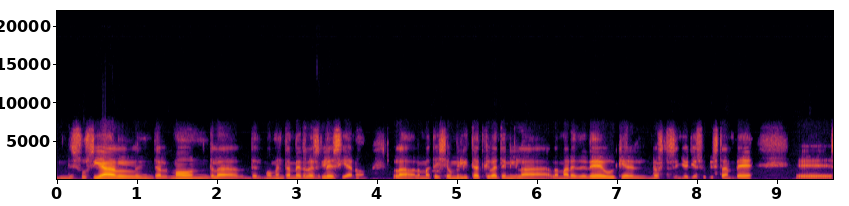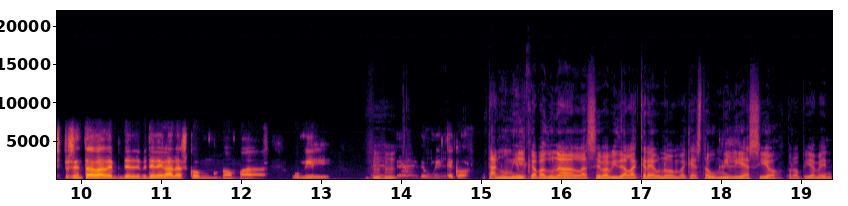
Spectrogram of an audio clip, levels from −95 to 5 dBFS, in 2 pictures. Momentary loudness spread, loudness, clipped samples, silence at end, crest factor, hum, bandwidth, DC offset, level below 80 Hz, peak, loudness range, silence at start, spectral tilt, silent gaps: 15 LU; -25 LUFS; under 0.1%; 0 s; 24 dB; none; 12 kHz; under 0.1%; -52 dBFS; -2 dBFS; 8 LU; 0 s; -5 dB/octave; none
